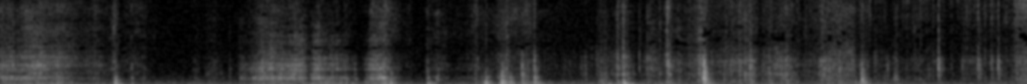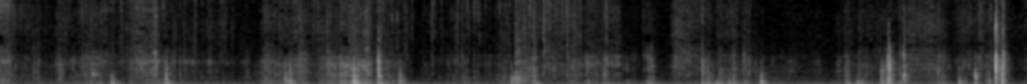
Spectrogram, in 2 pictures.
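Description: An empty black Lush paper shopping bag with rope handles is lifted by its handles, shaken and crinkled by hand while fingers rub the paper. The result is a steady, dry crinkling rustle with sharp, bright crackles and soft low thumps scattered throughout.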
